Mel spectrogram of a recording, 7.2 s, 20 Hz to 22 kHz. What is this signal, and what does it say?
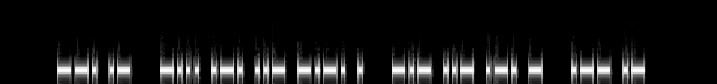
Morse code, heard as a keyed tone, about 28 wpm, 700 Hz. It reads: GA BRUCE KURT WA
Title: K1USN SST QSO Practice - 28wpm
